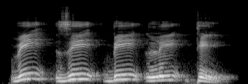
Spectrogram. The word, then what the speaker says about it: visibility: But which syllable is pronounced with a greater force? That is B. B-I-B. And also this word ends with ITY suffix. That's why the primary stress is on the third syllable from the last. How we articulate this word? Visibility. Visibility.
